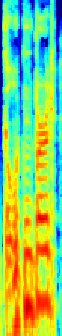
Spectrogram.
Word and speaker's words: Gothenburg: went to the it's it's spelled Gothenburg but is I think it's prompt like godenberg um he said helix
